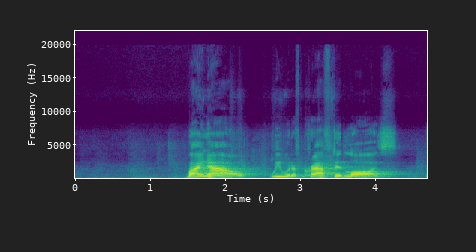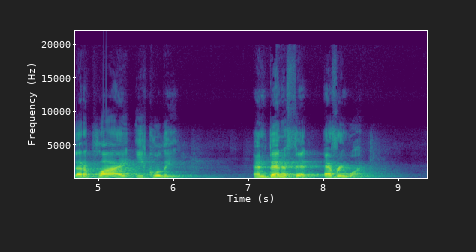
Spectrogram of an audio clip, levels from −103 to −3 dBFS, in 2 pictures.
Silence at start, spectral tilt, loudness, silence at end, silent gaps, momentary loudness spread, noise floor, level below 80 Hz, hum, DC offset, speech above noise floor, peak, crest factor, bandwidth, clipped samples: 1.5 s; -6 dB/octave; -16 LUFS; 0.75 s; none; 15 LU; -60 dBFS; -60 dBFS; none; under 0.1%; 44 dB; 0 dBFS; 18 dB; 8.4 kHz; under 0.1%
